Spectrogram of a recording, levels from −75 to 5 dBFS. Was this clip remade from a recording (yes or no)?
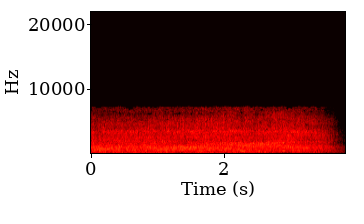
yes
